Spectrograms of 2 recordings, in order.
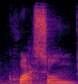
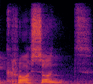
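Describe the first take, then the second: First: It has a smoother French pronunciation. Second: It has an English pronunciation with a clear R. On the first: "in French it's like croissant" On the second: "in English, a lot of people will say croissant or something like that. They pronounce the R"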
